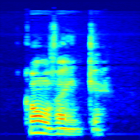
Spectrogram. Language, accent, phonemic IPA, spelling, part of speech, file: French, Canada, /kɔ̃.vɛ̃k/, convainque, verb, LL-Q150 (fra)-convainque.wav
- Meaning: first/third-person singular present subjunctive of convaincre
